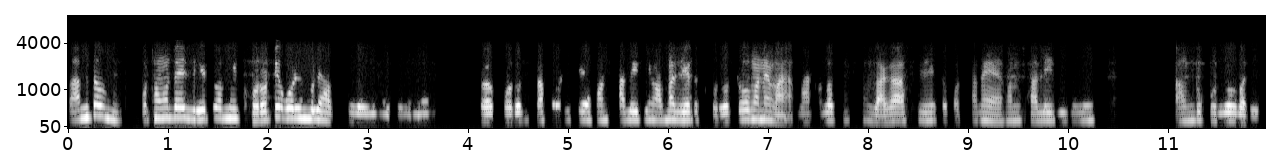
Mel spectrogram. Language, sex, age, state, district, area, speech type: Assamese, male, 18-30, Assam, Udalguri, rural, conversation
